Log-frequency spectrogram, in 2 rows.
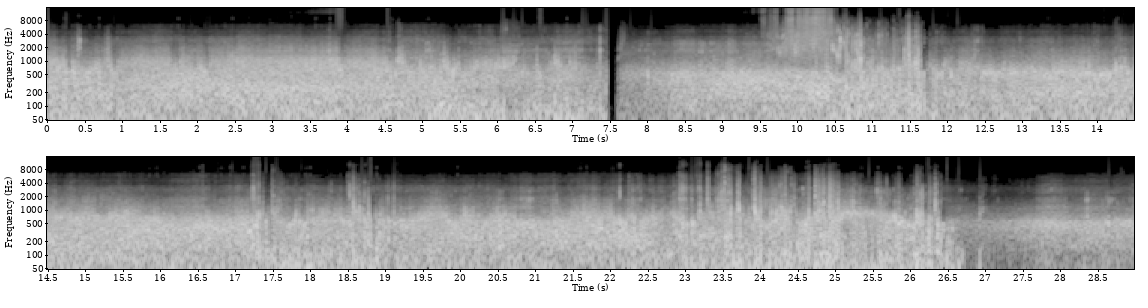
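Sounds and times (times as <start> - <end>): breaking waves rushing: 8.1 - 13.4
hissing splash: 9.6 - 11.0.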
